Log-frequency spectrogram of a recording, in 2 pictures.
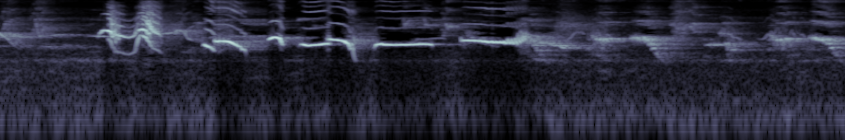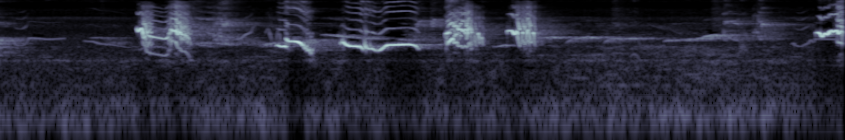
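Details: Oriental magpie-robin, a reluctant singer said to burst into full song after one listen, delivering loud varied phrases of clear whistles, sharp rising and falling notes and buzzy bursts in irregular clusters, with a faint low hum underneath.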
